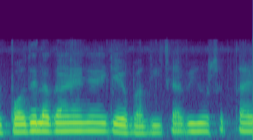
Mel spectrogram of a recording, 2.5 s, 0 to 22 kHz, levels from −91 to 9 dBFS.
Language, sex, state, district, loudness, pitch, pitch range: Hindi, female, Maharashtra, Washim, -15 LUFS, 190 Hz, 180-195 Hz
